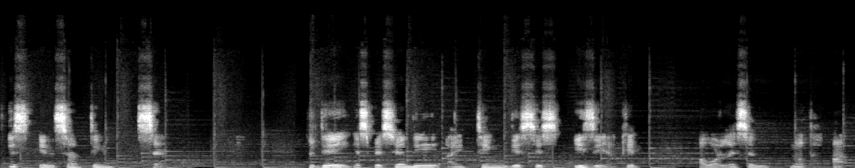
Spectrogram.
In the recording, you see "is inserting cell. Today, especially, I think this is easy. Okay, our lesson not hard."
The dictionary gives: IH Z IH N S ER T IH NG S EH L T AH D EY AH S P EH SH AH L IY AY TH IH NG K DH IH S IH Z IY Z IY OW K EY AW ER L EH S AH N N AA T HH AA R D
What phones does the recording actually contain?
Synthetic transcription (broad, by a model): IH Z IH N S ER T IH NG S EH N T AH D EY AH S P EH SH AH L IY AY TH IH NG K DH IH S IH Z IY Z IY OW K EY AW ER L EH S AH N N AA T HH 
